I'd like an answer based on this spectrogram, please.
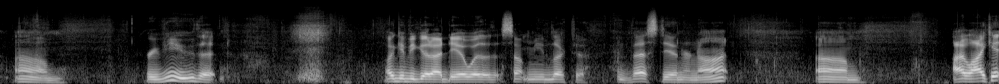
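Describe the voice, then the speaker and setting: A man talks at a moderate pace with a medium pitch. He leaves long, frequent pauses, and there is noticeable background noise. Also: ordinary pitch variation. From US South / Midwest. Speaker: hunting gear reviewer. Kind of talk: product review vlog. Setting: outdoors, walking. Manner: casual, halting with fillers.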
